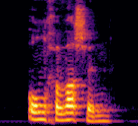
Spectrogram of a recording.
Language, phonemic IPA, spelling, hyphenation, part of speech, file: Dutch, /ˌɔŋ.ɣəˈʋɑ.sə(n)/, ongewassen, on‧ge‧was‧sen, adjective, Nl-ongewassen.ogg
- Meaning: unwashed (not having been washed)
